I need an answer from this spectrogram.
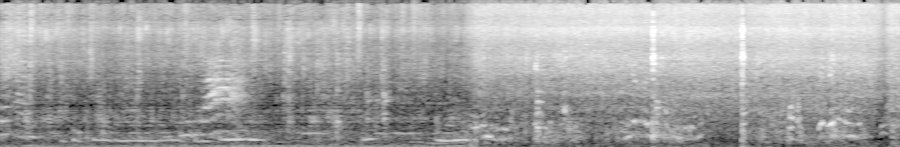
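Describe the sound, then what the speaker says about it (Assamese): Fish fries in a pan with a continuous crackling sizzle and occasional sharp pops, while a voice talks over the first half. "মাছ ফ্ৰাই কৰি হৈছেগে আৰু অলপমান আছে"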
